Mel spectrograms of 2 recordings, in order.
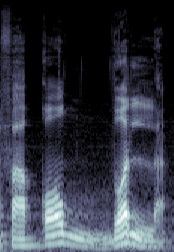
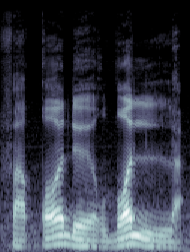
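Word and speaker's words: فقد ضل: Ya, contoh pada lafaz faqod dolla, ada yang membacanya faqadolla, dalnya diidgamkan ke huruf dod karena makhrajnya berdekatan ya. Tapi dalam riwayat Hafz, jalur mana pun dibaca dengan izhar faqad dolla ya. Jadi tetap dibaca jelas ya.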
